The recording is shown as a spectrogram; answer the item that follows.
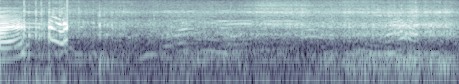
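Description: Skis sliding over packed snow, a steady scraping hiss, after a short laugh in the first moment.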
